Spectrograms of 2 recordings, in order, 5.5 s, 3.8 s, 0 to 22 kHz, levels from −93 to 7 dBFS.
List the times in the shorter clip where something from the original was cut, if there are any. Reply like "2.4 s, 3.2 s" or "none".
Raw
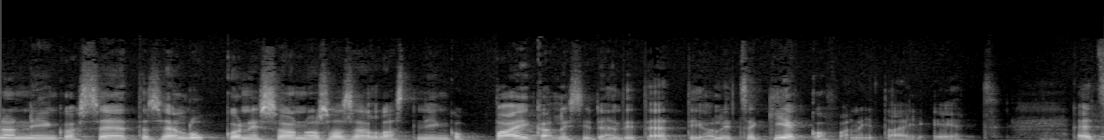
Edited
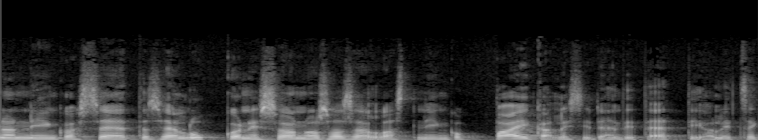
none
